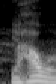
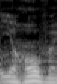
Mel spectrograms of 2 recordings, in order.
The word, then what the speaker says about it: Yahweh: Yahweh right there. All right, that's the Most High name. It's not Yehovah either. That's an improper way, of course, of pronouncing it. That's what the fake false Jews pronounce it in Yiddish.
